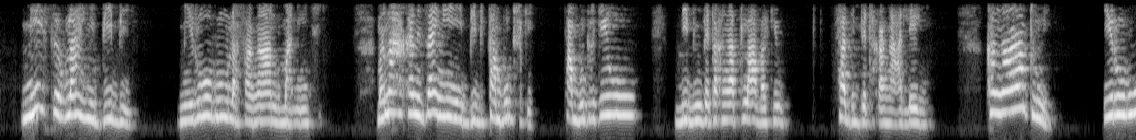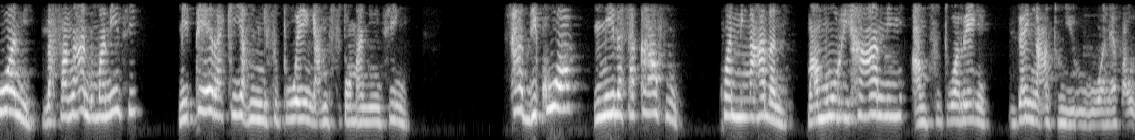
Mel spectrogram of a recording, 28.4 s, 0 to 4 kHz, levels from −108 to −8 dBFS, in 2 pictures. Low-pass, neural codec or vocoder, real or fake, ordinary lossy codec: 3.6 kHz; vocoder, 44.1 kHz, 128 mel bands every 256 samples, BigVGAN v2; fake; none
